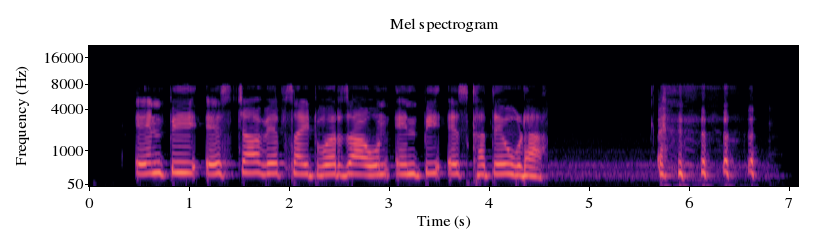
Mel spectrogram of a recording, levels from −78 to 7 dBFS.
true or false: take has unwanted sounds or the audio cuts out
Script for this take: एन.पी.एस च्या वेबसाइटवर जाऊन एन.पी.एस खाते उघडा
true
